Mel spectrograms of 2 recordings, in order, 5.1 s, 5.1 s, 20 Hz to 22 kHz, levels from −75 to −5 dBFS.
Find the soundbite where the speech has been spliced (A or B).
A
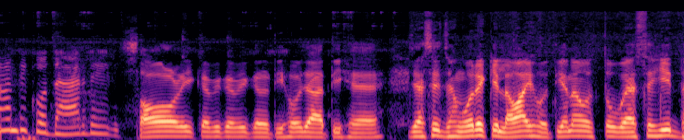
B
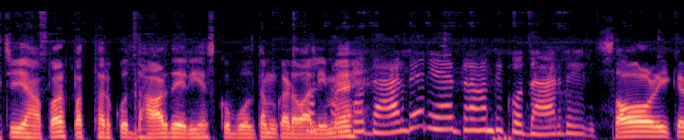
A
